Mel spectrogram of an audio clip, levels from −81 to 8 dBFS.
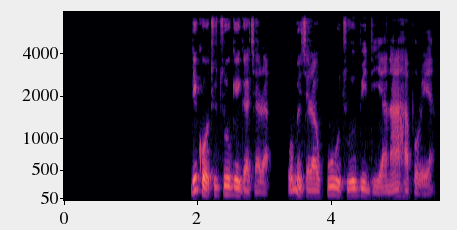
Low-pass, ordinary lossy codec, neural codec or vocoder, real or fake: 7.2 kHz; none; none; real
